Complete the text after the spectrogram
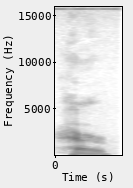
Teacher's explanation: Es una E combinada como una R, una R, her, ¿sí?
